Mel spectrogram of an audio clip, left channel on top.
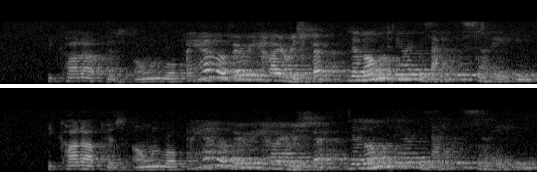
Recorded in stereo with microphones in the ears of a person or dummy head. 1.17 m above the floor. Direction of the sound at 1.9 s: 55° left (ahead or behind).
